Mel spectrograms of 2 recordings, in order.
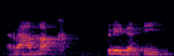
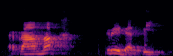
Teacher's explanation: আর বিসর্গ ছিল, বিসর্গের জায়গায় একটা হালকা খ চলে আসবে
